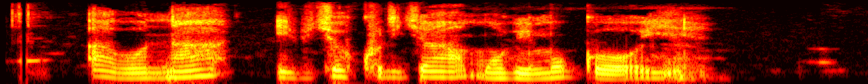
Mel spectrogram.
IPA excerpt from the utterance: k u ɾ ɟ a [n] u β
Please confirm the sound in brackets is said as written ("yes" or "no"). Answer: no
